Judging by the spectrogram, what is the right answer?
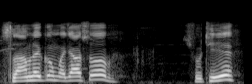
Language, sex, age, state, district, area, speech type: Kashmiri, male, 18-30, Jammu and Kashmir, Kulgam, rural, spontaneous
